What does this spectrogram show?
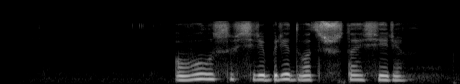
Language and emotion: Russian, neutral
